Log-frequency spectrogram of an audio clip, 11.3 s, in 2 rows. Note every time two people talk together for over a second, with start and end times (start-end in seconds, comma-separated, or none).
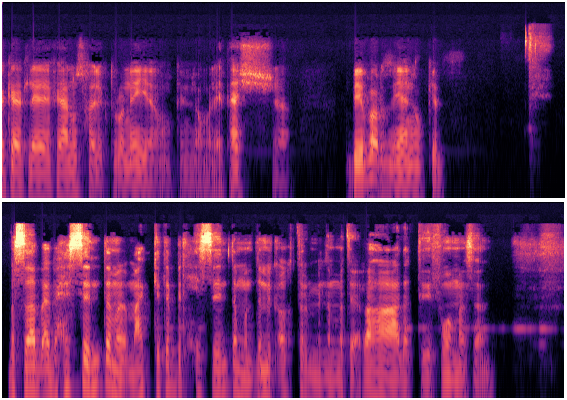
none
